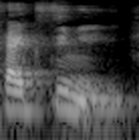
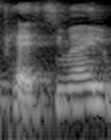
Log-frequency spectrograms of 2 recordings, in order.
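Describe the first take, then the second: First: The word ends with a 'milly' sound. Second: The word ends with a 'mile' sound. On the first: The speaker calls it right. "উচ্চারণ হচ্ছে ফ্যাক্সিমিলি" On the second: The speaker calls it wrong. "আমি ফ্যাসিমাইল বলে ফেলতাম অনেক সময়"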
